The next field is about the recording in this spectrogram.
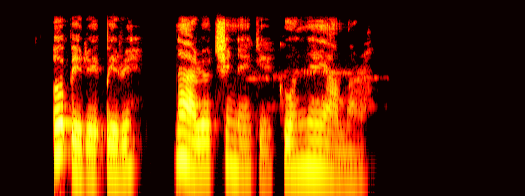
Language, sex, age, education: Igbo, female, 15-29, tertiary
